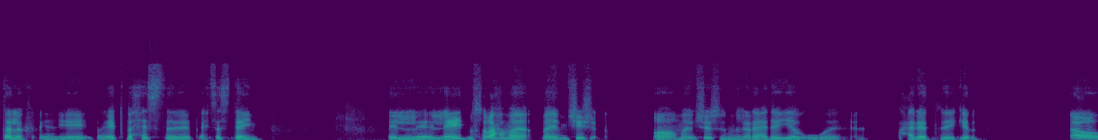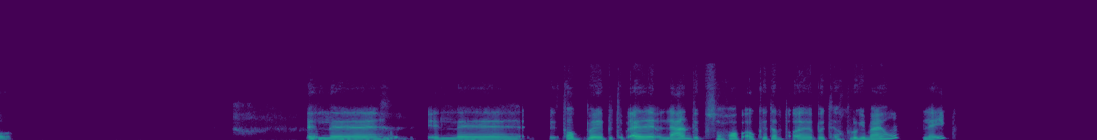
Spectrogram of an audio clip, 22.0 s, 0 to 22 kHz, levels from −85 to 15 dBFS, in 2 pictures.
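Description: No dropouts, clipping, glitches or other transmission faults turn up anywhere in the speech.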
